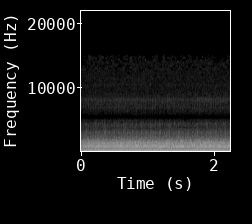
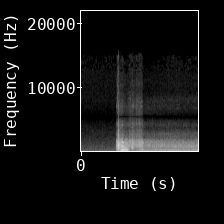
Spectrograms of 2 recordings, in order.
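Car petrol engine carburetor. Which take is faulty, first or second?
first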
